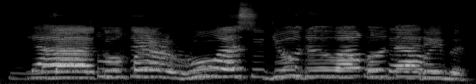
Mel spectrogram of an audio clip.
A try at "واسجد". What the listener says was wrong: ایک تو سین پر قلقلہ نہیں ہوگا وسجد نہیں پڑھیں گے وسجد دال پہ قلقلہ ہوگا دیکھیں حروف قلقلہ کتنے ہیں 5 کون کون سے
